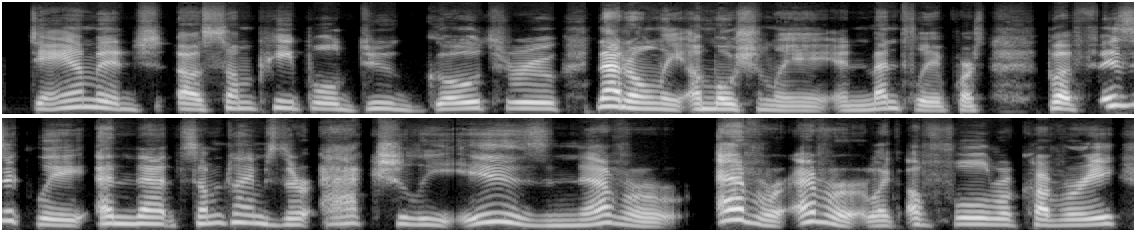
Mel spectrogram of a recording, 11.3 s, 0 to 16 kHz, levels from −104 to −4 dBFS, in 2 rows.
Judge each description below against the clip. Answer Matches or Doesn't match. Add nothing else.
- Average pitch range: Matches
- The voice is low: Doesn't match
